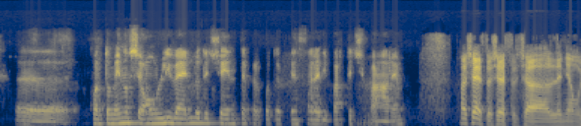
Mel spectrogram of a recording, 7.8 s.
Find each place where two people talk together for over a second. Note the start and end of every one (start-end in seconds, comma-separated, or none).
none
